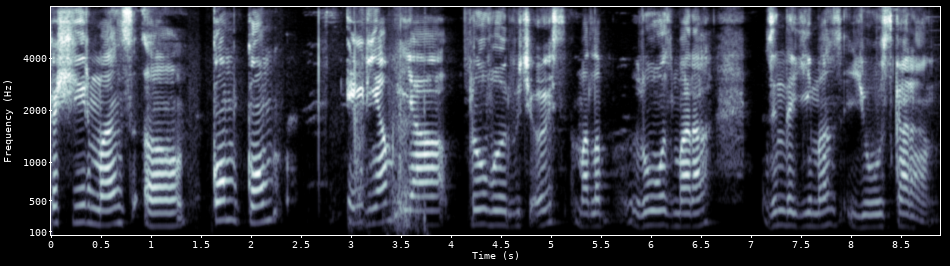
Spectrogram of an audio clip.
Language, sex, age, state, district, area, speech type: Kashmiri, male, 45-60, Jammu and Kashmir, Ganderbal, urban, spontaneous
